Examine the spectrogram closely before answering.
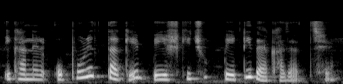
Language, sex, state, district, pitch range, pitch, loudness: Bengali, female, West Bengal, Cooch Behar, 225-310 Hz, 255 Hz, -17 LUFS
